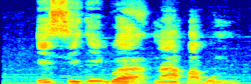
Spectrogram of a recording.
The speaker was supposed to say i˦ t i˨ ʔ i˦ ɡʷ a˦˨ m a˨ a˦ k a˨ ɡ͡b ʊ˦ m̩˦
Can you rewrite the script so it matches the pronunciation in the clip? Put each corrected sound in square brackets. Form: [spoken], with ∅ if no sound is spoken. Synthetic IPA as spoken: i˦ [s] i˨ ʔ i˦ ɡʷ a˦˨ [n] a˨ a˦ [k͡p] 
